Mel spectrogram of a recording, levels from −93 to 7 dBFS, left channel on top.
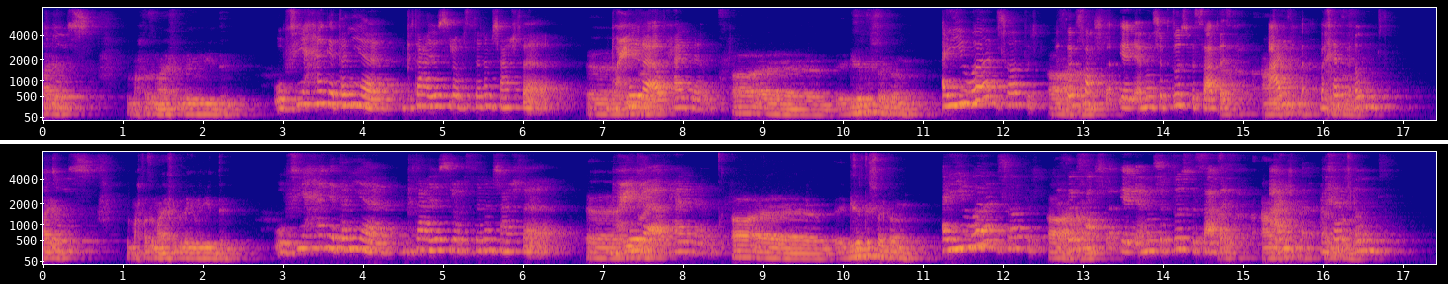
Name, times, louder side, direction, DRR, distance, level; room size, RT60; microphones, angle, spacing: voice 1, 0.0-0.5 2.9-6.3 7.0-8.4 11.2-12.4 12.8-15.0 15.3-15.6 16.0-16.8, left 1 dB, 70° left, 3 dB, 0.4 m, -27 dB
voice 2, 0.7-2.3 6.8-7.6 8.6-10.8 12.6-13.1 14.7-14.9 15.2-16.4, right 2 dB, 65° right, 3 dB, 0.4 m, -29 dB
3.2 x 2.1 x 2.3 m, 1.1 s
head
